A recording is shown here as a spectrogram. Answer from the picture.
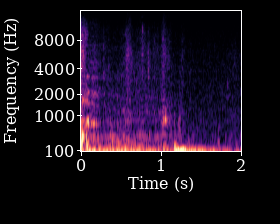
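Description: Quiet handling noise as a pair of glasses on a neck cord is lifted and put on: faint rustling of clothing and cord, with one soft knock about a second in.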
